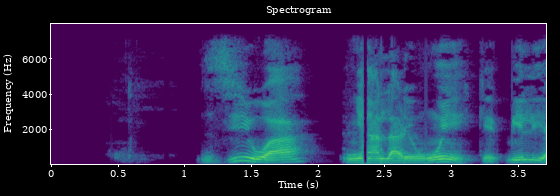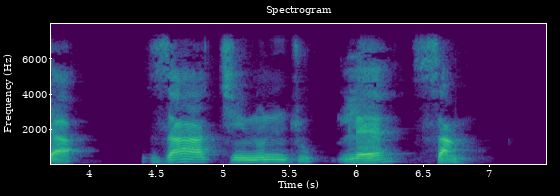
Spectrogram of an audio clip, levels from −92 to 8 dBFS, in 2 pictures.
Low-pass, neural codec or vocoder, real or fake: 7.2 kHz; none; real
